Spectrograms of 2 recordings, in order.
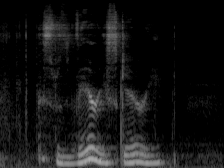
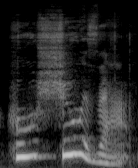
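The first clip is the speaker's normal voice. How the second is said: higher, louder, slow demand; little sister demanding to know whose shoe it is; angry demand; 8 semitones higher, 7 dB louder, slower than usual. A narrator's reading. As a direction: insist on an answer. Joey throws the shoe.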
